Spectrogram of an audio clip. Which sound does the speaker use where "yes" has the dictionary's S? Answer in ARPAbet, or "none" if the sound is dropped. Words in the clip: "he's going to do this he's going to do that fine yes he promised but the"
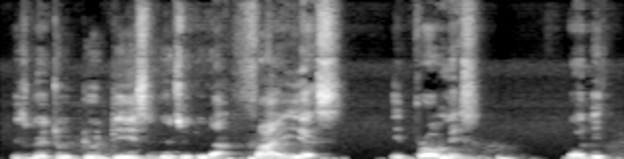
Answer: S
